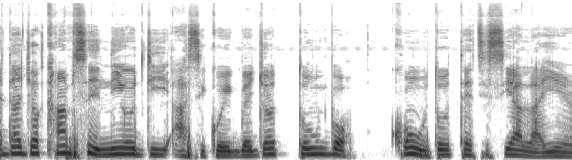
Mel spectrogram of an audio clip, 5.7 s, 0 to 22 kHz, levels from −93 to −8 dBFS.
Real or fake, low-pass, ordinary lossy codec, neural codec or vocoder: real; none; none; none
